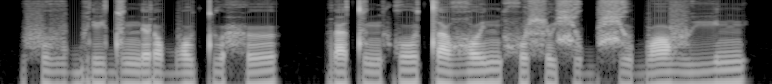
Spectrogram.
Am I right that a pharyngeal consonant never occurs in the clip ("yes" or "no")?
yes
